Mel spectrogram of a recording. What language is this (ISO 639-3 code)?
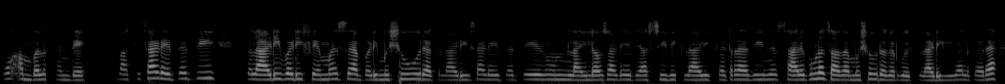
doi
